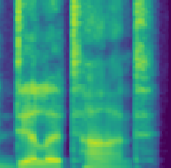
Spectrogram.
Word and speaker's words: dilettante: Another great noun, which is another one of my favorites, is a dilettante, and this word has 3 syllables. And there's kind of like a stress on that first and last syllable.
